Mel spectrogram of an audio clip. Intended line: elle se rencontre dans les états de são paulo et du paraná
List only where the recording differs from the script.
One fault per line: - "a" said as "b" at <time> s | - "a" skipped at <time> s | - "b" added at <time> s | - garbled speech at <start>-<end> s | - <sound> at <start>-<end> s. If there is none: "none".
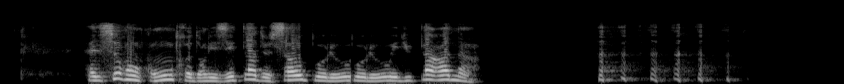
- "paulo" added at 3.5 s
- laugh at 6.0-7.5 s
